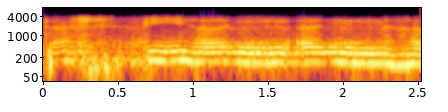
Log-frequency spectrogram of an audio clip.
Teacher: Yang betul adalah nipiskan ha. Panjangkan alif. Dan tebalkan ra bila kita berhenti.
